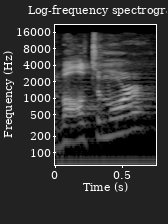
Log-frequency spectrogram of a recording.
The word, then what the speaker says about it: Baltimore: I was born in Baltimore, and hey, that's not every day that you hear.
